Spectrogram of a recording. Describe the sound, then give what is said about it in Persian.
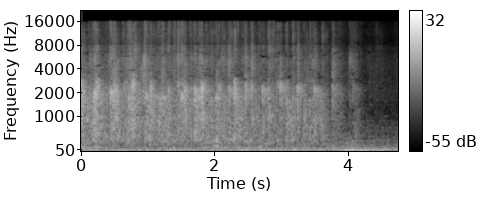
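An audience at a gathering of a literary friends' association claps. The dense, steady applause holds at an even level, then thins and fades out at the end. “به افتخار خودتون این دست بزنید.”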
